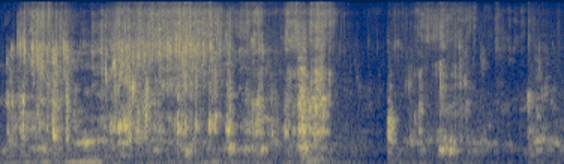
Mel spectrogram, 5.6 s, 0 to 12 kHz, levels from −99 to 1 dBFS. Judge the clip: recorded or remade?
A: recorded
